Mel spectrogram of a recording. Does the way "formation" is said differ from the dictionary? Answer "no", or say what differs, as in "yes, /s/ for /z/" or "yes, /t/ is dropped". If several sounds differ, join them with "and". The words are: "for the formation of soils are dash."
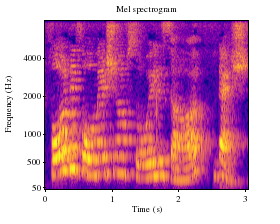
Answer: no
